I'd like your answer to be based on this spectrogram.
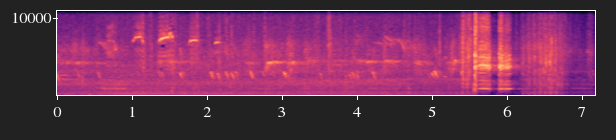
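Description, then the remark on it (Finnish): Soft pigeon cooing in courtship and scattered bird chirps over a steady low hum, then near the end a pheasant that walked up in front of the microphone gives a sudden, loud, harsh double call followed by a brief rustle. “Että tuota, siinä, siinä, tuli fasaani tuli siihen mikrofoni eteen ja käveli. Sitten siinä myös pulut kujer soidin ja koirakin vinkuu tarkkakorvasta ehkä kuulin, Joo.”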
